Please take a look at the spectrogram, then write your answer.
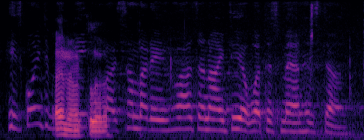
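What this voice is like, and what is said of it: Odd newsreader-like accent. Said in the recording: “What accent is this? ... It's like some weird, like, ... news speak dialect.”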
